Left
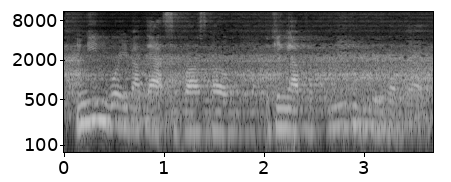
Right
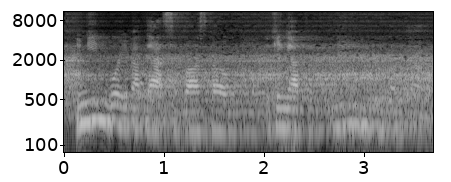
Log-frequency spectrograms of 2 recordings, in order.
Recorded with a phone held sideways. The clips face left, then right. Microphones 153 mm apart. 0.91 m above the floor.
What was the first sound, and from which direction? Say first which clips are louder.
A woman speaking: left 1 dB; 5° left (ahead or behind).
